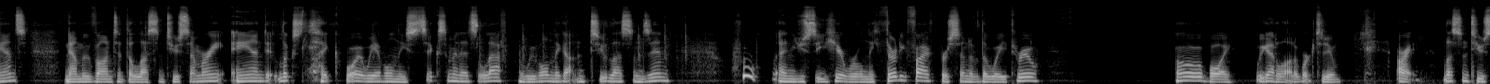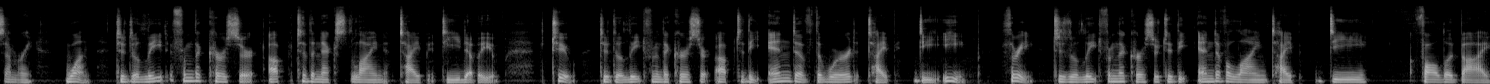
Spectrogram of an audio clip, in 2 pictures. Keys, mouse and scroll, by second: 1.4 Escape, 2.7 j, 3.7 j, 4.8-7.8 typing, 9.7 click, 10.6 click, 11.0 click, 11.7 click.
